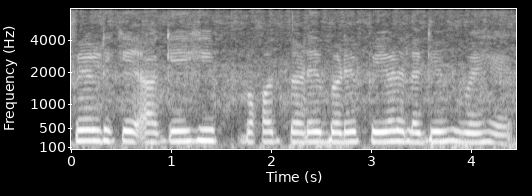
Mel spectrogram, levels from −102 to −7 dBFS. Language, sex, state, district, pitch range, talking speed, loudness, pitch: Hindi, female, Uttar Pradesh, Lucknow, 205-225 Hz, 150 wpm, -12 LUFS, 210 Hz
